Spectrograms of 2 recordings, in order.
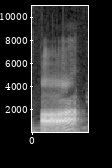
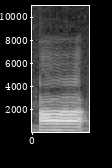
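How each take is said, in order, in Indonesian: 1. Diucapkan dengan nada kedua. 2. Diucapkan dengan nada tinggi, yaitu nada pertama. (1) "Nada dua" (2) "nada satu, a tinggi"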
